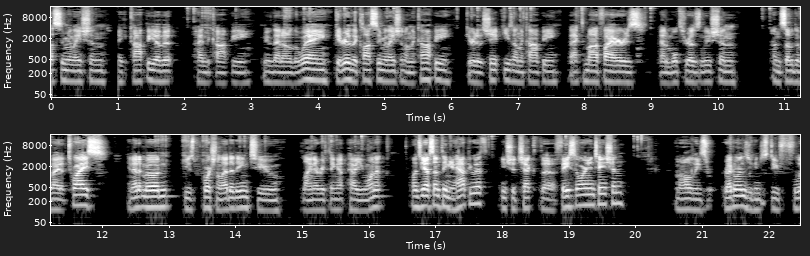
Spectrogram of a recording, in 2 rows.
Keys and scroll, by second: 0.5 shift+Left, 1.0 shift+d, 1.7 h, 2.7 g, 3.2 alt+h, 11.3-12.1 typing, 12.1 Tab, 15.2 g, 20.1 Tab, 20.4 a, 20.6 a, 21.4 space.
